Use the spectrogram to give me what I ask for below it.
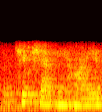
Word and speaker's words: Csikszentmihalyi: Csikszentmihalyi.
